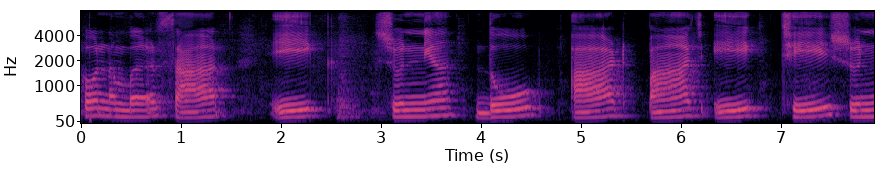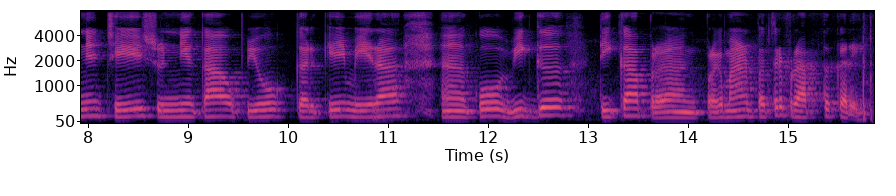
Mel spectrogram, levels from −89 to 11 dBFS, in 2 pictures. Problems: background sounds at intervals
